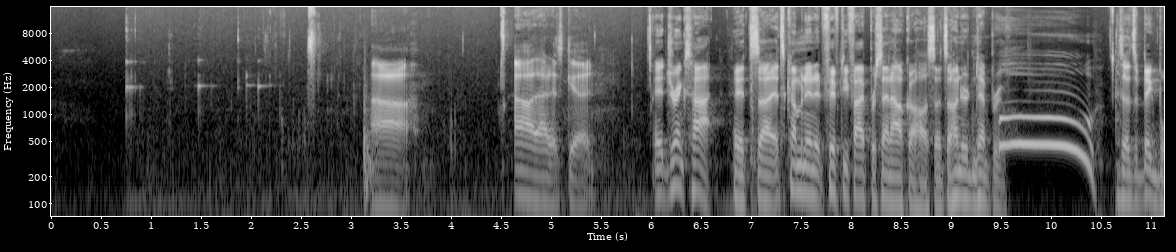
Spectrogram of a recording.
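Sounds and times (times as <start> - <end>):
glasses clinking in a toast: 0.7 - 3.2
speech: 3.2 - 3.8, 4.6 - 9.7, 10.4 - 11.1.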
